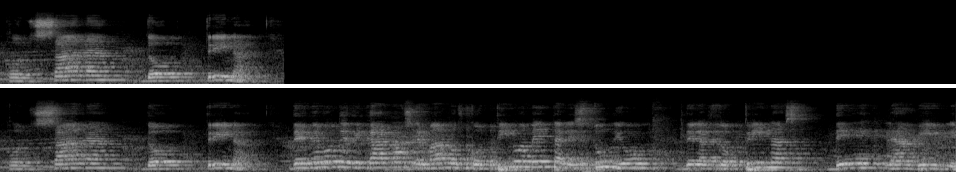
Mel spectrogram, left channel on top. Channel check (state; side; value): drops out; left; at 2.9 s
